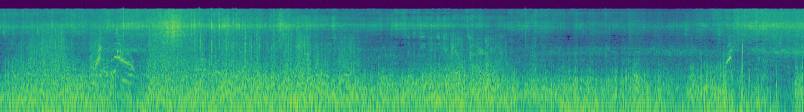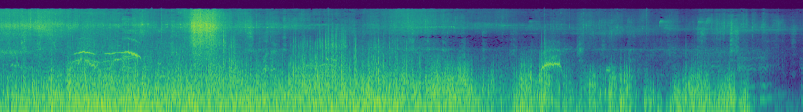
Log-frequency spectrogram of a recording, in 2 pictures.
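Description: Wind buffeting the microphone of a rider moving at speed on an electric unicycle. The rushing noise is dense and low-pitched, and a few brief, high, gliding whine-like tones come through it. The noise eases off near the end as the ride slows.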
